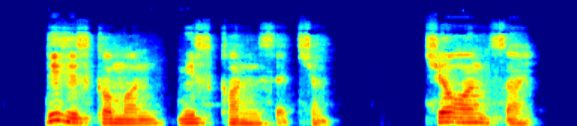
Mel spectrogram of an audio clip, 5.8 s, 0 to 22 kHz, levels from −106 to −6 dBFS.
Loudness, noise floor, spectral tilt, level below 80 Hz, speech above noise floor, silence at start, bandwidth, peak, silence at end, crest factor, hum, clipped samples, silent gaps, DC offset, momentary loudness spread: -21 LUFS; under -90 dBFS; -5 dB/octave; -58 dBFS; over 69 dB; 0.45 s; 10 kHz; -4 dBFS; 0.45 s; 20 dB; none; under 0.1%; 3.49-3.77 s, 3.89-4.02 s, 4.08-4.13 s; under 0.1%; 15 LU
